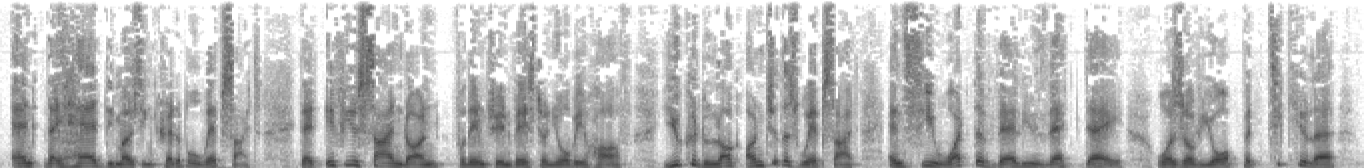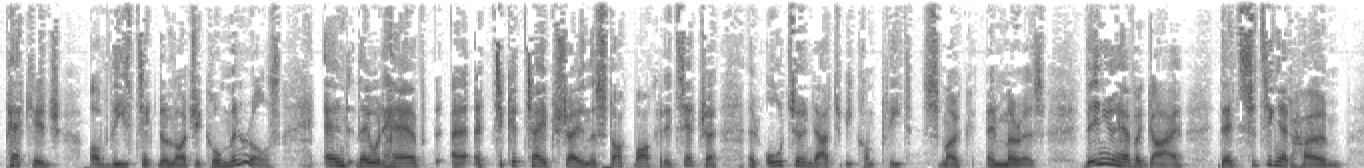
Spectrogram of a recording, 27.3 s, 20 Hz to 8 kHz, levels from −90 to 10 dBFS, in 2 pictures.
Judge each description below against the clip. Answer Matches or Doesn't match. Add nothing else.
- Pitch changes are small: Doesn't match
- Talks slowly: Doesn't match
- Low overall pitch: Matches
